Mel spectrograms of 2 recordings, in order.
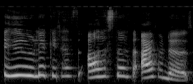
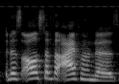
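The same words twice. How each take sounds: First: High, loud mocking show-off voice; mock awe. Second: Said in the usual way. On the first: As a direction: gush in fake amazement, pitched up. Mimics impressed Android owners.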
